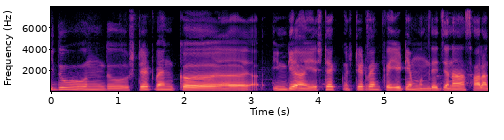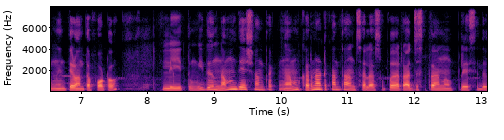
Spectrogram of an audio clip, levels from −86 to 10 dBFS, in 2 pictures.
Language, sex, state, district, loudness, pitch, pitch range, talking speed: Kannada, male, Karnataka, Gulbarga, -18 LUFS, 140 Hz, 125-155 Hz, 125 wpm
